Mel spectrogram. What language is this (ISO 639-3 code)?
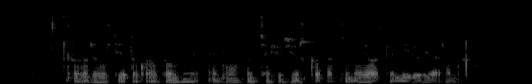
eus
